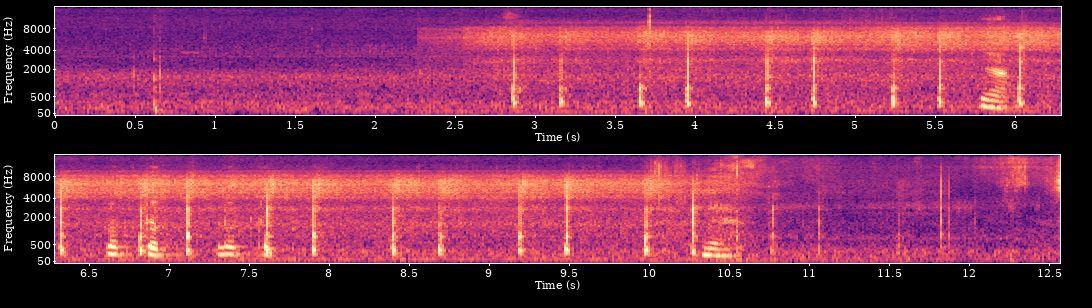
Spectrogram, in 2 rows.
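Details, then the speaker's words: Normal heart sounds heard on auscultation during a nursing lecture on cardiovascular examination: regular, steady clicking lub-dub of normal first and second heart sounds (S1 and S2) over a constant hum. "kemudian ini adalah bunyi jantung yang normal"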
